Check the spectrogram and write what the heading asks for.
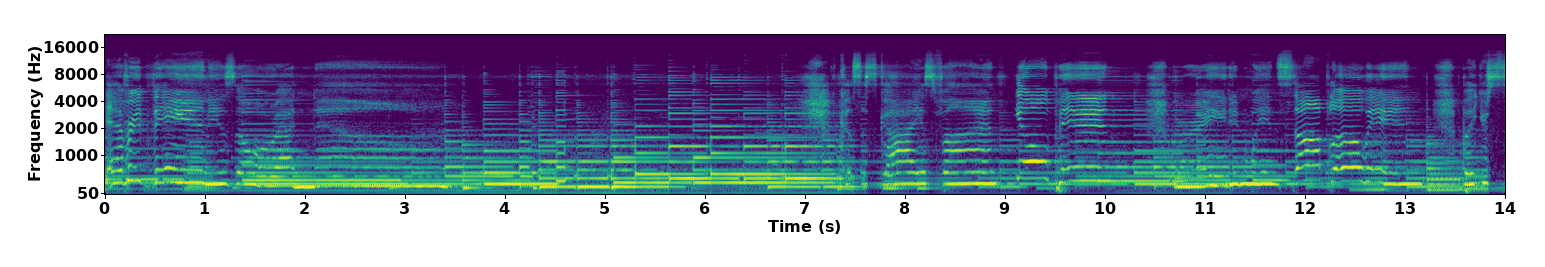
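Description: Acoustic guitar strummed as accompaniment to a woman singing live.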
